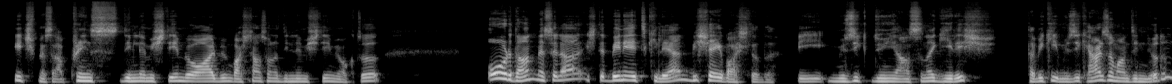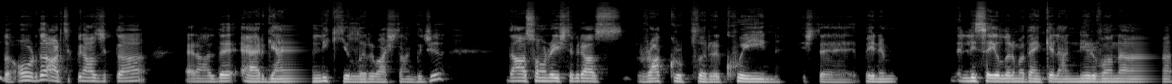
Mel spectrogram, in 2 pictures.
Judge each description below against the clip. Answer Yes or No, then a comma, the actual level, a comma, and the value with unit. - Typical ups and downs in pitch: Yes, average, 3.2 semitones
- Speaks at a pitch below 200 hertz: Yes, medium, 140 Hz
